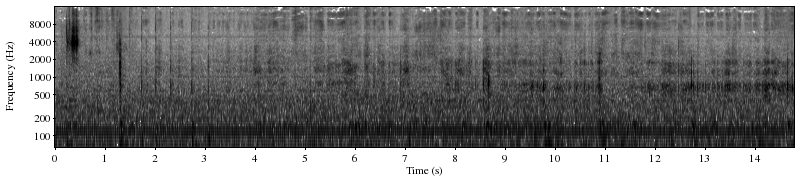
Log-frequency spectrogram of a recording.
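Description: A wooden stick traces and scratches over a printed ad page of an open glossy paper magazine turned to a new spread, while the other hand holds the pages flat. Soft, dry scratching and rubbing strokes with occasional brighter ticks sit over a steady low hum, at a quiet, even level.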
